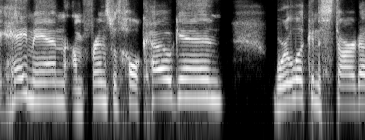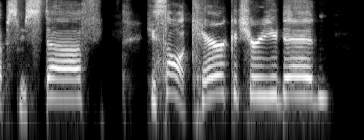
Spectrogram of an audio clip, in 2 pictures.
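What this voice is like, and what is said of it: Florida beach dude voice. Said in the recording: “he's like the epitome of Florida beach dude. You talk to him on the phone and that's what you hear ... he'll hate my impersonation.”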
